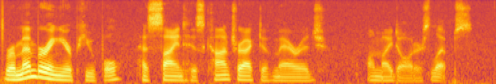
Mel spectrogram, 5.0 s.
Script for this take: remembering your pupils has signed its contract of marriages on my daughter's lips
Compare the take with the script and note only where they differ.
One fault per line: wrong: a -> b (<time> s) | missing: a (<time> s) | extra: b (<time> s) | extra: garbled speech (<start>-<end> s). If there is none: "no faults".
wrong: pupils -> pupil (0.7 s)
wrong: its -> his (1.9 s)
wrong: marriages -> marriage (2.7 s)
